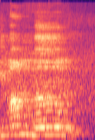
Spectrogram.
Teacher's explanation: o mam fica um som mais anasalado devido ao tio que está acima do A. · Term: som anasalado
